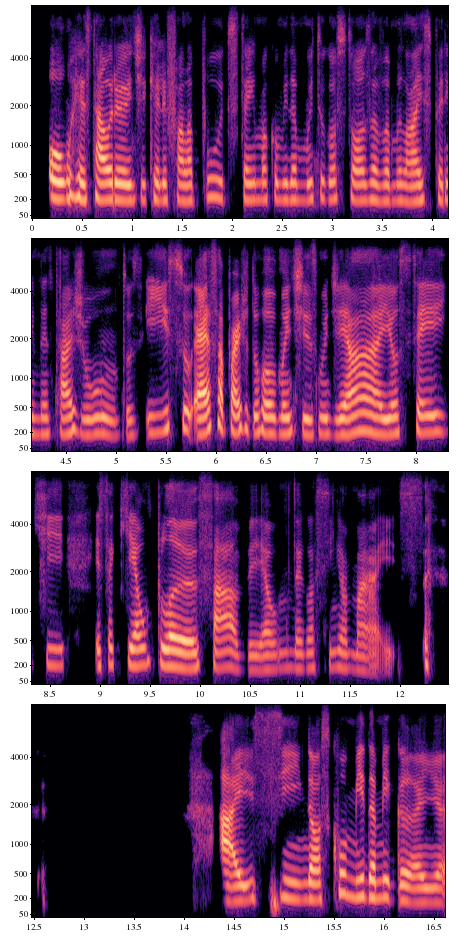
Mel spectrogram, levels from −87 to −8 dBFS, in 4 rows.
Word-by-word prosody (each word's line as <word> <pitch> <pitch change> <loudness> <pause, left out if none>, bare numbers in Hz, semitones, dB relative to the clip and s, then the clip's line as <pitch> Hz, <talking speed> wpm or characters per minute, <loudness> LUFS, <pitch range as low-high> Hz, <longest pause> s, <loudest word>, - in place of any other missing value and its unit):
ou 205 -3 +7
um - - +3
restaurante 190 -2 +3
que 195 - -8
ele 190 0 0
fala: 185 -2 -2
"Putz, 215 +2 -8
tem 190 -1 -3
uma 195 0 -5
comida 195 0 -4
muito 195 +3 -6
gostosa, 195 -1 -2
vamo 185 0 -4
lá 175 -1 0
experimentar 185 0 -3
juntos". 170 -3 -4
E 195 +3 -5
isso 240 -1 -2
essa 185 +8 +7
parte 235 - +3
do 190 - -2
romantismo 185 -1 0
de: 175 0 0
"Ai, 190 -1 +4
eu 185 +1 +1
sei 200 0 -2
que 200 -1 -9 0.3
esse 190 +2 -6
aqui 200 0 -3
é 190 - +4
um 200 - -3
plus", 185 -6 +4
sabe, 165 -4 -2
é 155 - -2
um 160 +2 -10
negocinho 170 +1 -8
a - - -8
mais. 155 -2 -8 2.2
Aí 170 +4 +6
sim, 195 -1 -5
nossa, 185 -1 +3
comida 220 -4 +2
me 210 +1 -1
ganha. 160 -3 0
185 Hz, 160 wpm, -24 LUFS, 175-200 Hz, 2.2 s, ou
